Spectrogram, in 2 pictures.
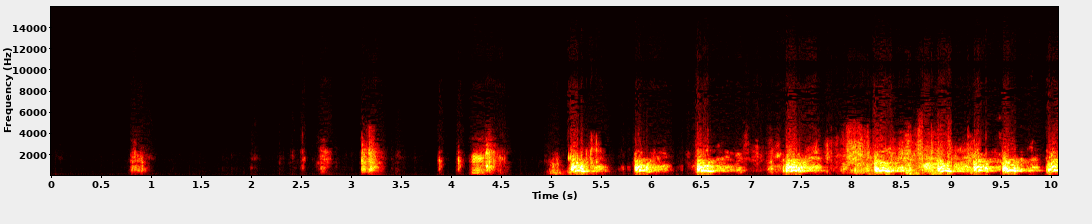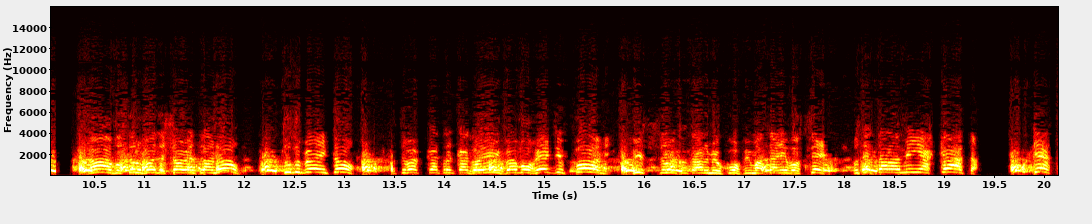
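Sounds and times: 
dog barking behind a door: 0:05.1 - 0:13.6, 0:14.2 - 0:18.6, 0:19.6 - 0:20.0
speech: 0:10.7 - 0:20.1.

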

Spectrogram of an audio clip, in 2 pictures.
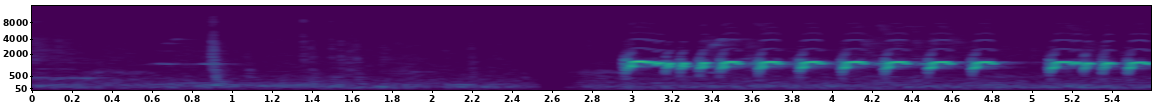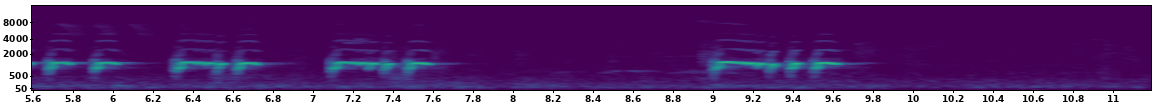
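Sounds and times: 
zebra dove cooing song: 0:02.8 - 0:09.9.

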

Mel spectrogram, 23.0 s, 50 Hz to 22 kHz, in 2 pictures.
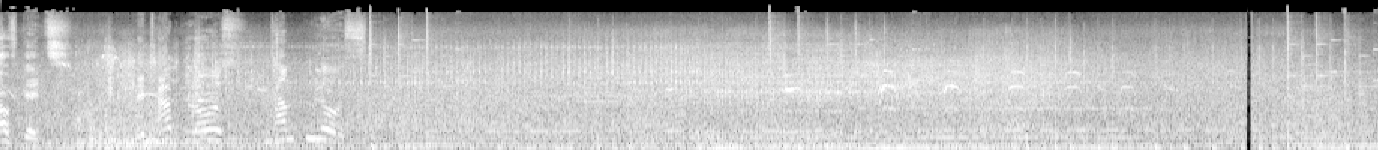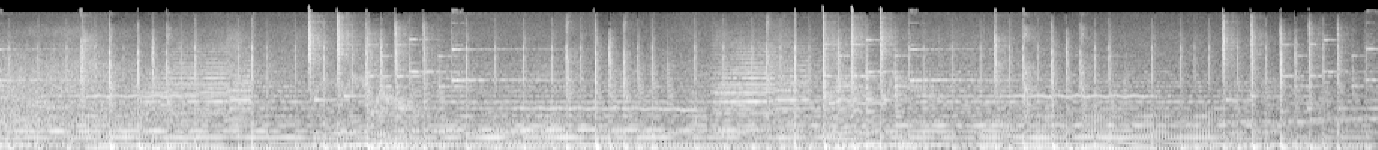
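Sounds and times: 
speech: 0:00.0 - 0:03.4
water wash from a motorboat at sea: 0:00.0 - 0:14.1
motorboat engine speeding out to sea: 0:03.0 - 0:22.9.

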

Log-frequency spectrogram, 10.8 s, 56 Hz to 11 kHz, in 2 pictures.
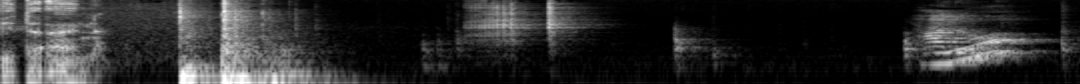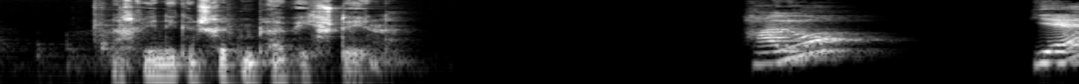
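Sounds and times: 
speech: 0:00.1 - 0:00.6, 0:04.6 - 0:05.1, 0:06.1 - 0:07.5, 0:09.2 - 0:09.7, 0:10.6 - 0:10.7
wooden hut door creaking and scraping: 0:00.8 - 0:03.7
wooden hut door thud: 0:00.9 - 0:02.3.

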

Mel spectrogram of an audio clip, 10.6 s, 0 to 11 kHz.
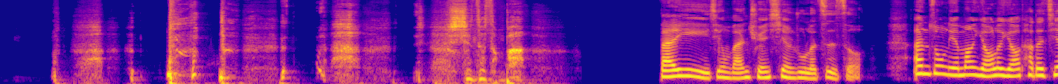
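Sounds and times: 
harsh rasping coughs after gulping baijiu liquor: 0:01.7 - 0:03.0
throat clearing: 0:01.7 - 0:03.0
speech: 0:06.6 - 0:10.5.

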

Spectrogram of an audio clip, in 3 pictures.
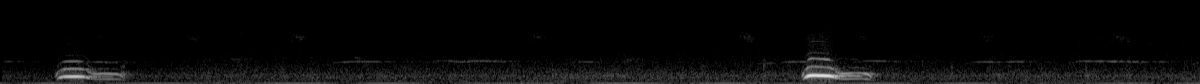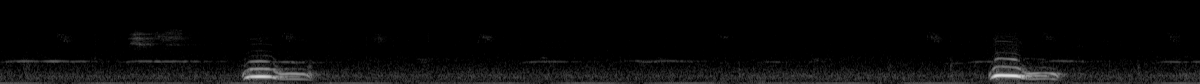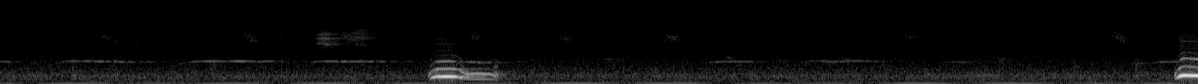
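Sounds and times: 
faint steady noise: 0:00.0 - 0:35.9
owl hooting: 0:00.6 - 0:01.4, 0:08.0 - 0:08.9, 0:13.3 - 0:15.2, 0:21.8 - 0:22.8, 0:27.2 - 0:29.2, 0:35.6 - 0:35.9.

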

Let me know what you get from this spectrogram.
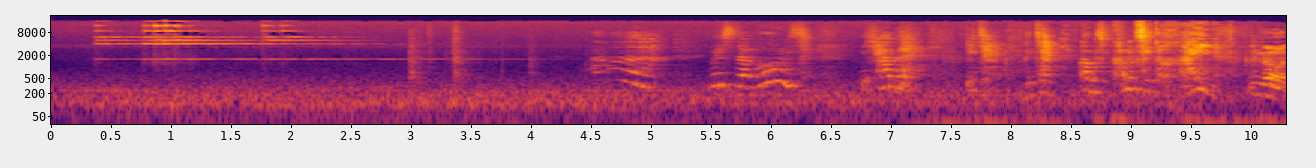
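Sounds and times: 
constant low noise: 0:00.0 - 0:10.2
doorbell ringing with a sustained high tone: 0:00.3 - 0:04.4
speech: 0:05.6 - 0:10.2.

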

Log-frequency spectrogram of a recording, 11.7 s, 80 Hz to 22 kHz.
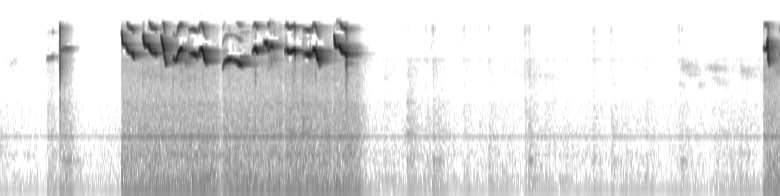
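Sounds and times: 
sunbird song: 0:01.8 - 0:05.4, 0:10.2 - 0:11.6.

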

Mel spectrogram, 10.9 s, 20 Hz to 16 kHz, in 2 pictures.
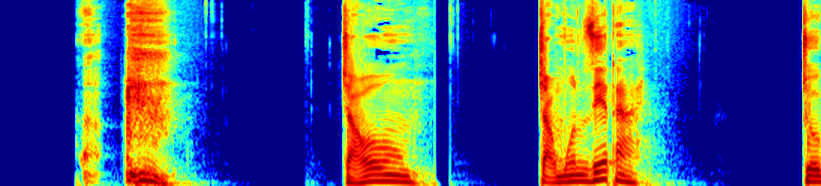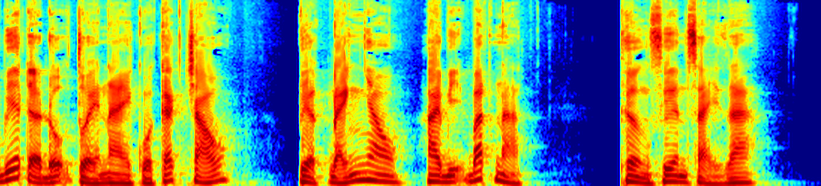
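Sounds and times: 
man clearing throat: 0:00.5 - 0:01.3
speech: 0:02.3 - 0:02.8, 0:03.6 - 0:04.4, 0:05.4 - 0:09.0, 0:09.6 - 0:10.6.

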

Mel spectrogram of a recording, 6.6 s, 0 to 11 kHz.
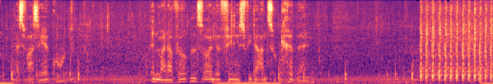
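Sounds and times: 
speech: 0:00.2 - 0:01.2, 0:02.0 - 0:04.8
two machine pistols firing automatic bursts: 0:05.6 - 0:06.5.

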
